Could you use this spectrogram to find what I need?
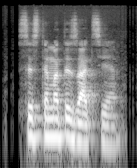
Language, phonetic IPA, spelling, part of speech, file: Ukrainian, [sestemɐteˈzat͡sʲijɐ], систематизація, noun, LL-Q8798 (ukr)-систематизація.wav
- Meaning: systematization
